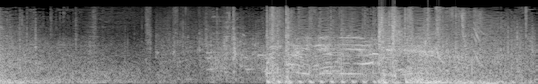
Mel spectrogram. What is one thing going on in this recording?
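A grenade explodes with a loud boom.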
